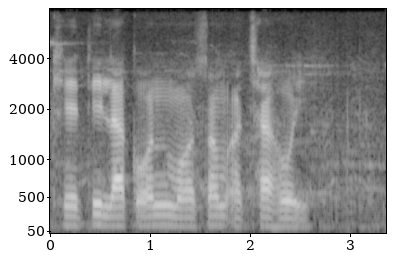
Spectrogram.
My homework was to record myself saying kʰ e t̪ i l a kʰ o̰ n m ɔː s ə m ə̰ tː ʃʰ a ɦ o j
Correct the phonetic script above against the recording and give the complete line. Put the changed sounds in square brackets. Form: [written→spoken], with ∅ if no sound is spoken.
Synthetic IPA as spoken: kʰ e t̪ i l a [kʰ→k] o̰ n m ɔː s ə m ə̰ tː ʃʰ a ɦ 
